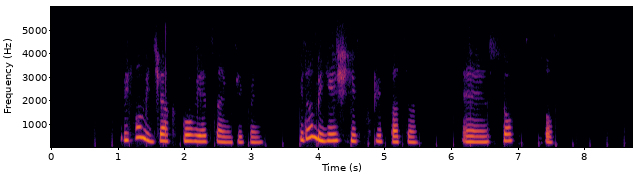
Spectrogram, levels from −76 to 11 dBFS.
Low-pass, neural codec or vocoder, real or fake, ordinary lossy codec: 5.4 kHz; none; real; AAC, 48 kbps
